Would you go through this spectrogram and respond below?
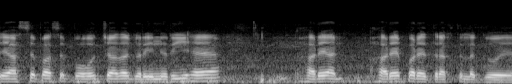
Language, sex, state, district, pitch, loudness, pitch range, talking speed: Punjabi, male, Chandigarh, Chandigarh, 135 Hz, -14 LUFS, 125-140 Hz, 150 wpm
